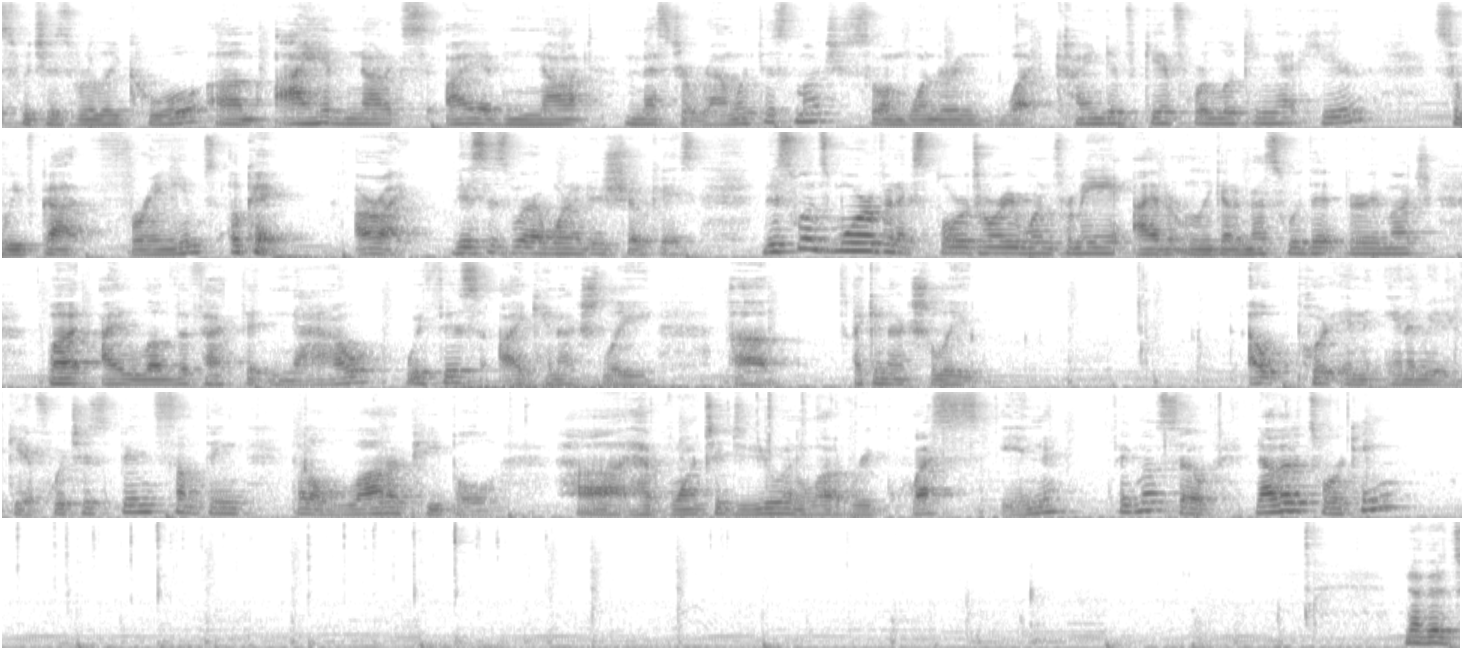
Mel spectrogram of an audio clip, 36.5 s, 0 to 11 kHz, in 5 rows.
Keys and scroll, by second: 23.8 super+c, 25.2-26.6 typing, 28.4 shift+i, 30.0 shift+c, 31.5 shift+;, 31.6 shift+space, 31.9 super+v.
